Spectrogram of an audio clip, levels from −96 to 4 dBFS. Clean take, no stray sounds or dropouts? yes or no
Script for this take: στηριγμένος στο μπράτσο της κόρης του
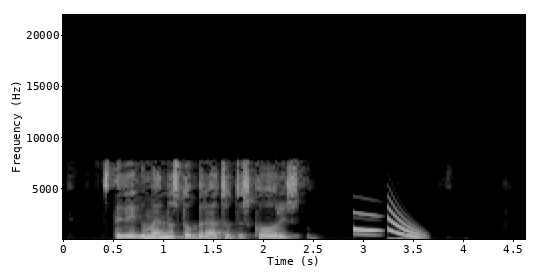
no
